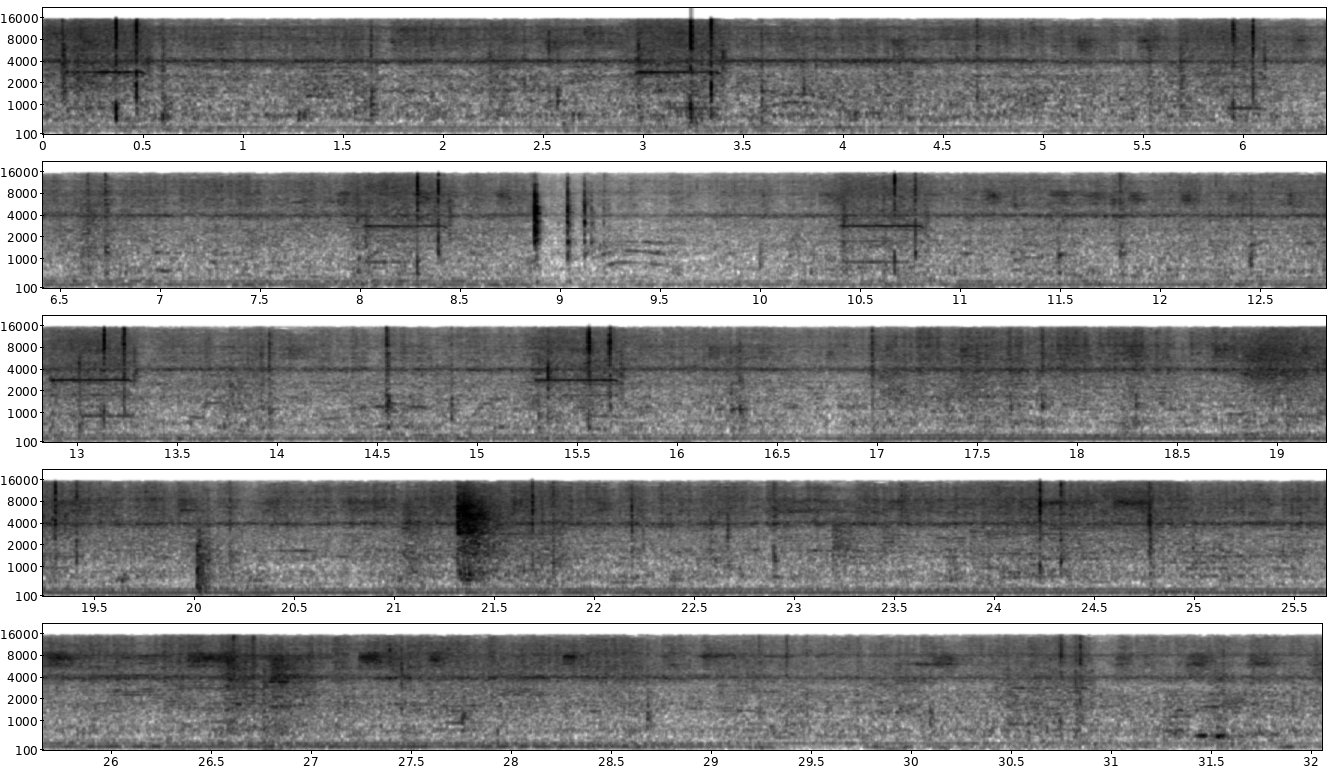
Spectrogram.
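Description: Pago automatic self-adhesive labelling machine running, with a steady hum from its conveyor and drives. Scattered sharp clicks and knocks come as plastic bottles pass through, and short high tones sound every few seconds in the first half.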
